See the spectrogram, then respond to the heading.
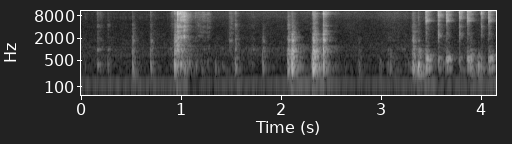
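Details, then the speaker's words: Welding machine with failed PSU, 12 V/24 V regulator transformer: sharp dry clicks then fast irregular burst as the 24 V supply voltage fluctuates up and down; relay chattering from unstable 24 V supply. "Nah, itu saklarnya sudah ada bunyi. Artinya supply 24 voltnya sudah ada, tapi belum normal."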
